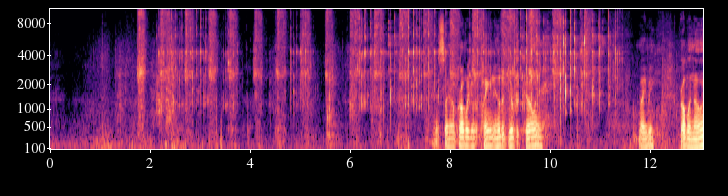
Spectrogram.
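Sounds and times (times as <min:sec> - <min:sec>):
spray paint can rattling: 0:01.8 - 0:11.6.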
